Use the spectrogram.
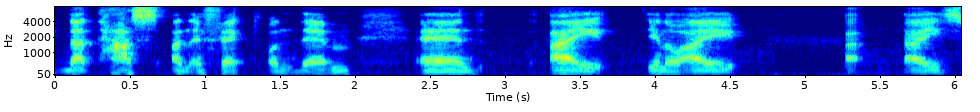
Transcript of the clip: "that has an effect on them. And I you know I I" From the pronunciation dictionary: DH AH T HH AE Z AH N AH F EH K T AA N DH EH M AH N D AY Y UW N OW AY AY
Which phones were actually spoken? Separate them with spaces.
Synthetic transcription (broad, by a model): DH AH T HH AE S AH N AH F EH K T AA N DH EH M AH N D AY Y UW N OW AY AY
